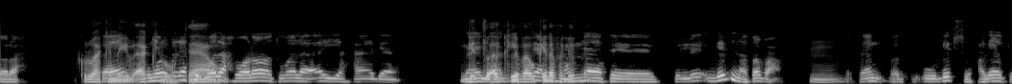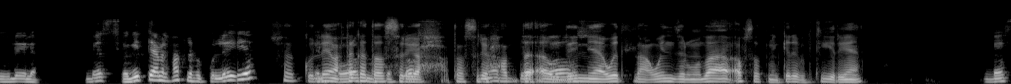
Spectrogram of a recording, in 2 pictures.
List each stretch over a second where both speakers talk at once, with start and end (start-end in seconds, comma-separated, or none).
1.0-2.3, 4.7-5.9, 13.3-16.1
